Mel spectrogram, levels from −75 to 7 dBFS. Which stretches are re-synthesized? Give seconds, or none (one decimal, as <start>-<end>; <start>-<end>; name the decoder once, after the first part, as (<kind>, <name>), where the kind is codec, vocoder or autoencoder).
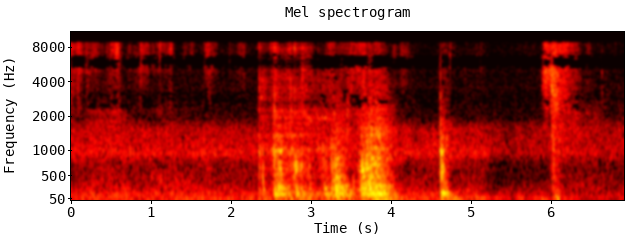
2.3-3.1 (codec, SNAC)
